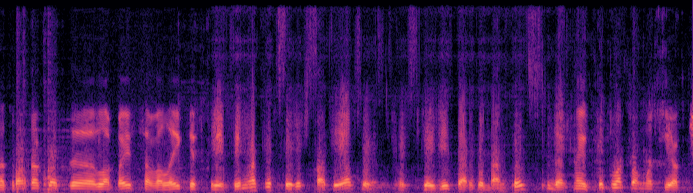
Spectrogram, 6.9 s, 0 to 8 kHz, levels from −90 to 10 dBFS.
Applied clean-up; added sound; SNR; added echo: neural separator model SepFormer DNS4.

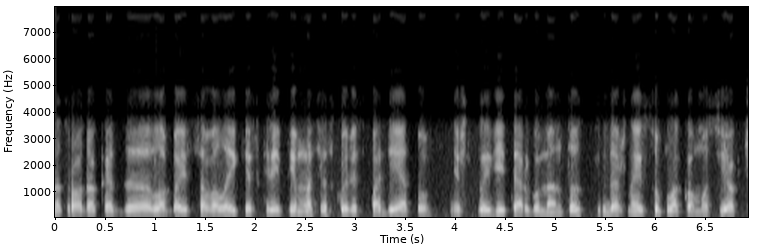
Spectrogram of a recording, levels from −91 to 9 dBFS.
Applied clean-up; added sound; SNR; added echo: none; none; none; none.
